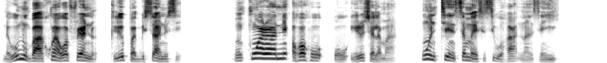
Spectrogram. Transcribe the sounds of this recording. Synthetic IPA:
nã˨wo˦mũ˨baː˨kʰʊ̃˦a˨wɔ˦fɾɛ˦nʊ̃˨kʰi˨li˨˦o˦pʰa˨bi˨sa˦˨nʊ̃˦sɛ̰˨ | ŋ̩˨kʰʊ̃˦a˦ɾa˦nɪ̃˦ʔɔ˨ɦɔ˦ɦʊ˦ɔ˨je˨ɾu˦sa˨lɛ̰˨ma̰˨ | wʊ̃˦n̩˨tʰɪ̃˦n̩˨sɛ̃˦mã˨si˦si˦wɔ˨ɦa˦nã̰˨n̩˨sɛ̃˦ji˦

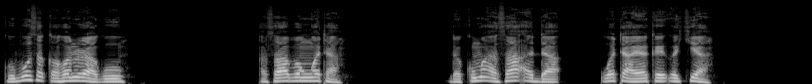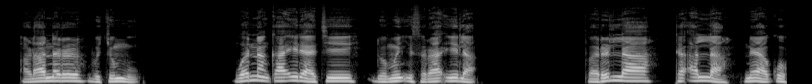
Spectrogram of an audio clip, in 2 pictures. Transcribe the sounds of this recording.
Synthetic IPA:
kʷu˨buː˦s̬a˨kʼɐ˨ɦɔ˦nɽaː˨ɡʷoː˦ | ʔa˨saː˦bɔ˦ŋwɐ˦taː˨ | da˨kʷʊ˦ma˦ʔa˨saː˦ʔa˨dːa˨ | wɐ˦taː˨jaː˦ka˦jsʼɐ˦kʲɪ˦jaː˨ | ʔa˨ɽaː˦nɐ˦rbɪ˨kʲɪ˦mbu˨ʔ | wɐ˦nːɐ˨ŋkʼaː˦ʔɪ˦daː˨t͡ʃeː˦doː˨mɪ˦ŋʔɪ˨sɾaː˦ʔiː˦la˨ | ɸɐ˨ɾɪ˦lːaː˨ | ta˨ʔa˦lːa˨na˦jaː˨kʷʼʊ˦b̚

